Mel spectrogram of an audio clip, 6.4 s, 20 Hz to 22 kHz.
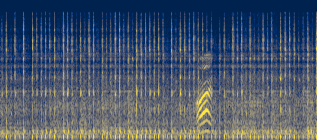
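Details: SPS Longtail mud motor, freshly built, running just after its first oil change following a 3-hour break-in, with 10w-30 Royal Purple synthetic plus BestLine. Quick, steady single-cylinder popping at an even rate with no knock or misfire; it runs smoothly.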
